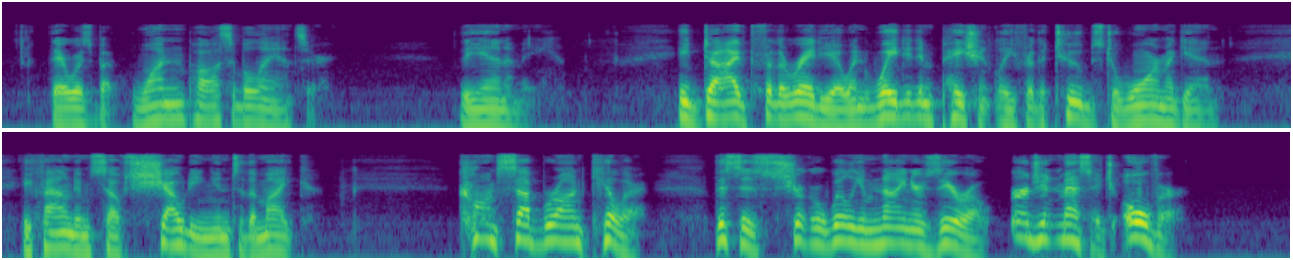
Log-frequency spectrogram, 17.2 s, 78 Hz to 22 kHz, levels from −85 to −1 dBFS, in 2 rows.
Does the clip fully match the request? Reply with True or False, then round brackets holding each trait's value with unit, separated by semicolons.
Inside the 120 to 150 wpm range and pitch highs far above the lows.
True (140 wpm; 6.5 semitones)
